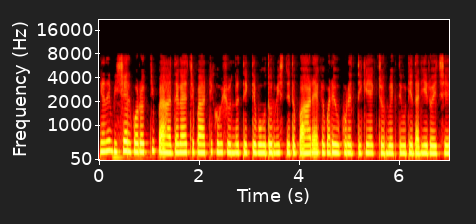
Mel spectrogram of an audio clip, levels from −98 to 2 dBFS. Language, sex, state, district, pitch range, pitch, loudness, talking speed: Bengali, female, West Bengal, Purulia, 225-240 Hz, 230 Hz, -15 LUFS, 195 wpm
